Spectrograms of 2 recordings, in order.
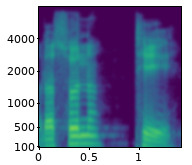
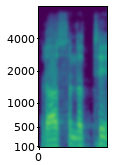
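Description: First: The n sound ends the first word. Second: The n sound begins the second word. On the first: The speaker calls it right. "ਉਚਾਰਨ ਹੈ ਰਸੁਨ ਥੇ" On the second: The speaker calls it wrong. "ਰਸ ਨੱਥੇ ਨਹੀਂ ਉਚਾਰਨ ਕਰਨਾ"

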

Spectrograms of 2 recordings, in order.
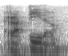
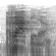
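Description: First: The stress is on the middle syllable. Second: The stress is on the first syllable. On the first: The speaker calls it wrong. "The middle one would be rápido, which isn't a word" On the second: The speaker calls it right. "That's the accent mark is over the A"

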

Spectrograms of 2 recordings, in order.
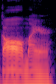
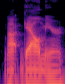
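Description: First: The name is pronounced in a German way. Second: The name is pronounced in a non-German way. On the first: The speaker calls it right. "Very German, got to think German" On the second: The speaker calls it wrong.

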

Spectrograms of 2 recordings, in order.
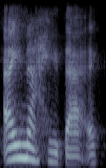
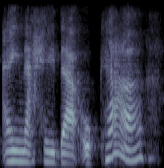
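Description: First: The final vowel ending of the last word is dropped. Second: The final vowel ending of the last word is pronounced. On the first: It sounds natural and everyday. The speaker calls it right. "I just drop these and make it very natural way" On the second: It sounds heavy, like formal reading. The speaker calls it wrong. "with all this heavy accents that we use or children read"

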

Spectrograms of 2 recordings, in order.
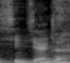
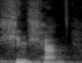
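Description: First: The word begins with a soft s sound. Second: The word begins with a harsh kh sound. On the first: The speaker calls it right. "мы говорим синьцзян" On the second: The speaker calls it wrong. "мы же не говорим хинхян"

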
